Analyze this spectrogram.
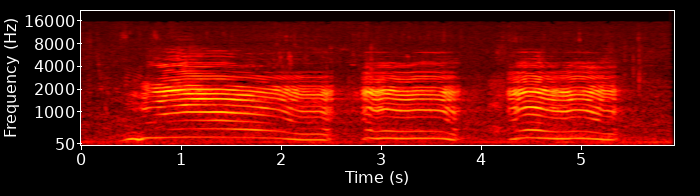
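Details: Red deer stag, recorded in October 2023: three loud, deep, harmonic roaring bellows. The first lasts about two seconds and the next two about one second each, all with a slightly falling, groaning tone.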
